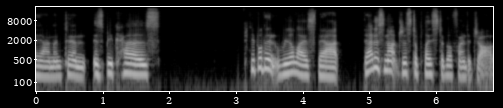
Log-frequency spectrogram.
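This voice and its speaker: A woman with a fairly low pitch and a dark, mellow tone speaks at a moderate pace with lively intonation, in a dry, close sound with no echo on a very clean recording with a silent background. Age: 60s. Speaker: creative coach. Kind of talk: casual chat.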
